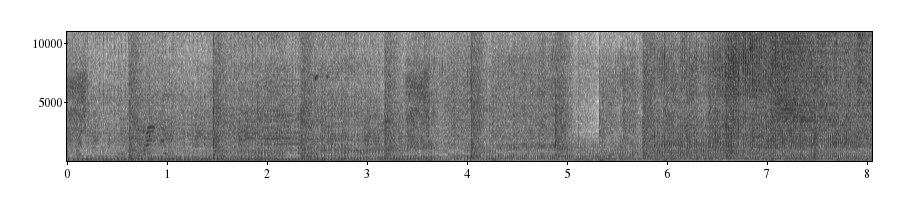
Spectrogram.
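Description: Rally motorcycle engine running, mixed with background music.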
